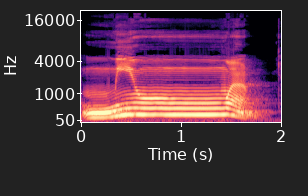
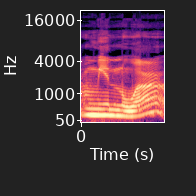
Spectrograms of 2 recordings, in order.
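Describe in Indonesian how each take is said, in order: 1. Bunyi n melebur ke dalam w, ditahan dan sengau. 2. Bunyi n diucapkan dengan jelas sebelum w.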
